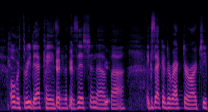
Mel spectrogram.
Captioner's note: chuckles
